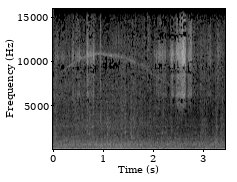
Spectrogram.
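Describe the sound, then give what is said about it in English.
A heavy semi truck drives steadily down the road, headed to Indiana, its engine producing a deep, constant low rumble with a broad hiss of road noise on top and no breaks throughout. “I am in the semi today. I am headed to Indiana”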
